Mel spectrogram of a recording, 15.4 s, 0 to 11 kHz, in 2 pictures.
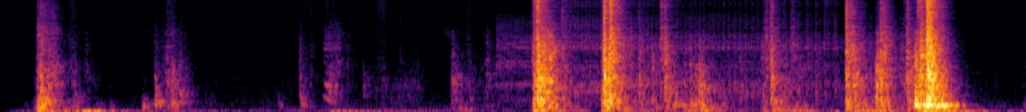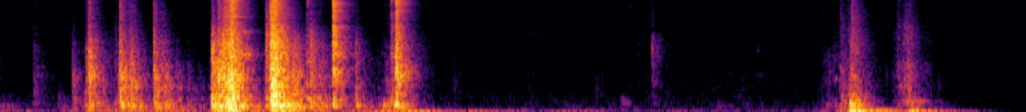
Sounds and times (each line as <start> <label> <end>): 3.7 window 7.1
3.7 shutters closing 7.2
